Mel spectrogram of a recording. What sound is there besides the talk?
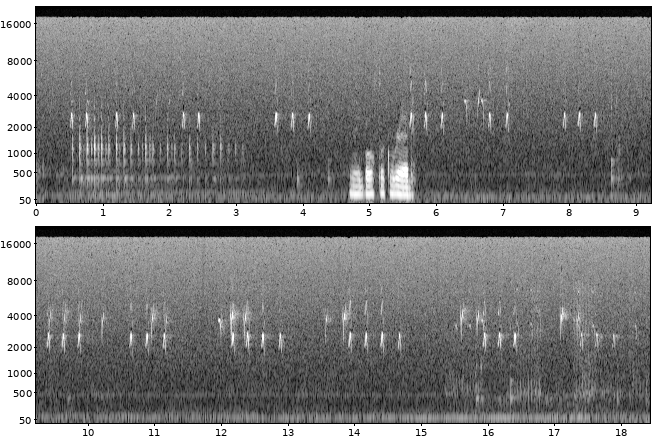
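crossbill toop calls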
